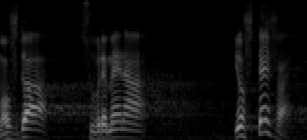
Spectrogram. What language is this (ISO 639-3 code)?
srp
